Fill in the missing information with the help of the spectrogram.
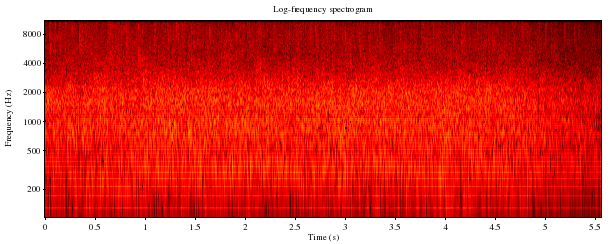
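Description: Audience and choir singers applauding, a steady dense clapping that begins to fade near the end.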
